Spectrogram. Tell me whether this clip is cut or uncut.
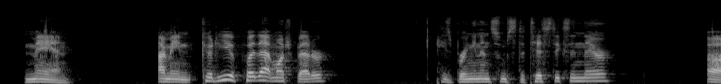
cut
